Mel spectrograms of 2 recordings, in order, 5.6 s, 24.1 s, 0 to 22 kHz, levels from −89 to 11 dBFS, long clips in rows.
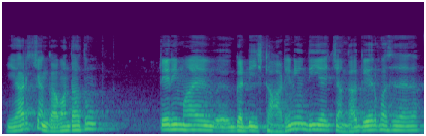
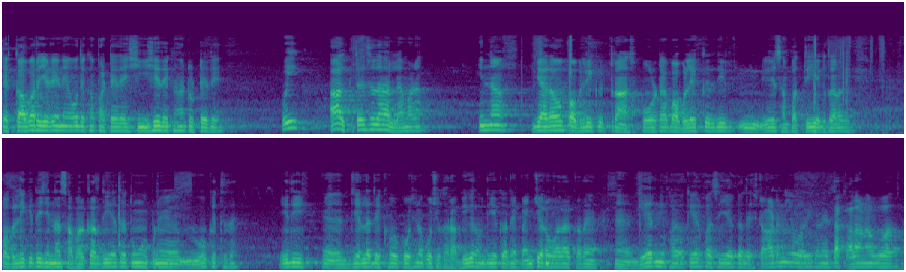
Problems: background sounds at intervals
